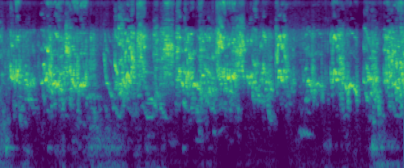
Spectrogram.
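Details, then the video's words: Budgerigars of a breeding pair produce bursts of high, scratchy twittering and chirps with short gaps, accompanied by low clattering sounds at the start and end. "Beautiful Budgies Chirping Sounds | Love Birds Breeding Pair"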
